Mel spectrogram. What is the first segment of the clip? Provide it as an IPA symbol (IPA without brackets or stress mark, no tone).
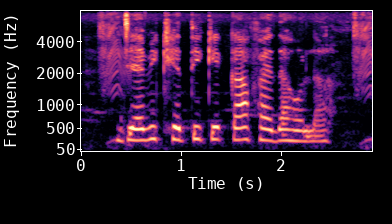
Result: d͡ʒ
